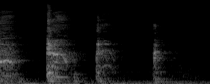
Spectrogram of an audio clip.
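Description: Three dry coughs from a person who is under the weather, each a short rough burst with brief pauses between them.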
